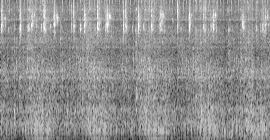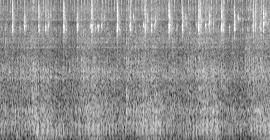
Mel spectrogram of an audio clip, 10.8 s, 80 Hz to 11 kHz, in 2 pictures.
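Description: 1998 Jeep TJ Wrangler's 2.5-litre four-cylinder engine idling low and unevenly, the idle going up and down, with a rapid clicking throughout. The hunting, low idle is what the owner blames on a failing throttle position sensor.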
